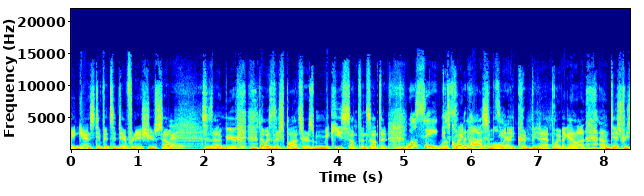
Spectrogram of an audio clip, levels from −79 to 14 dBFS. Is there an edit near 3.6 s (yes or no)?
no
